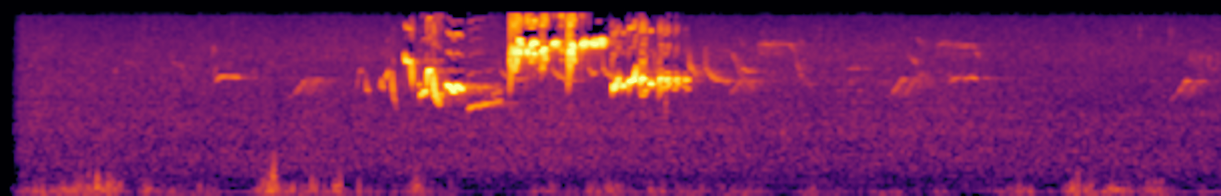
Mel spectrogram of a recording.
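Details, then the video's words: European robin singing: a burst of high, thin, varied warbling phrases in the middle, with quick twittering notes and sliding whistles over a low rustling, breezy background. "Robin Red Breast's song"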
